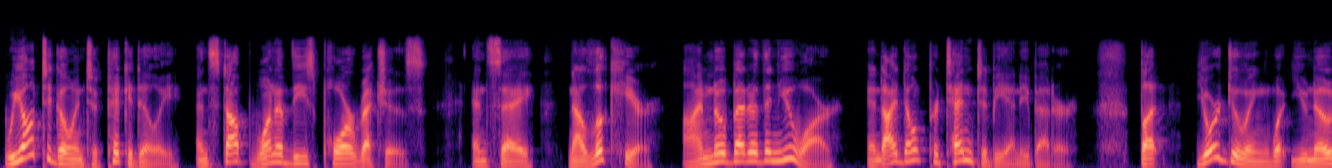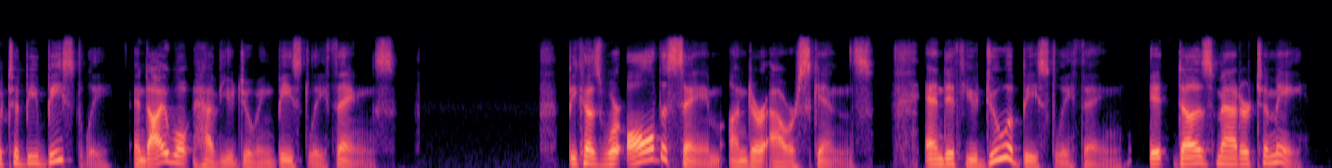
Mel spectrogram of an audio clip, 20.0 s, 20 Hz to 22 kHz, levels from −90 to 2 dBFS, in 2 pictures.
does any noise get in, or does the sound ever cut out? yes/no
no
